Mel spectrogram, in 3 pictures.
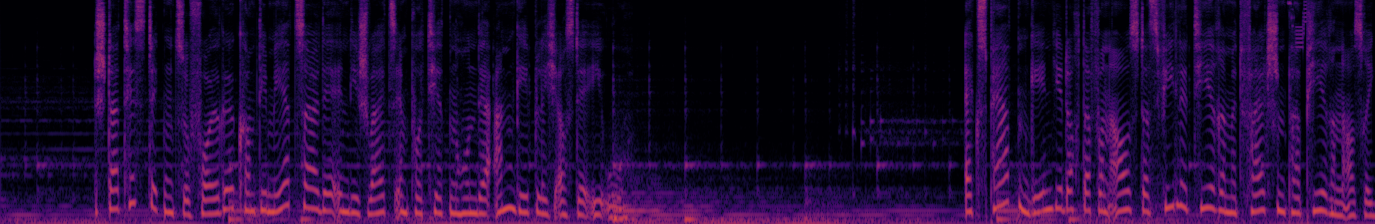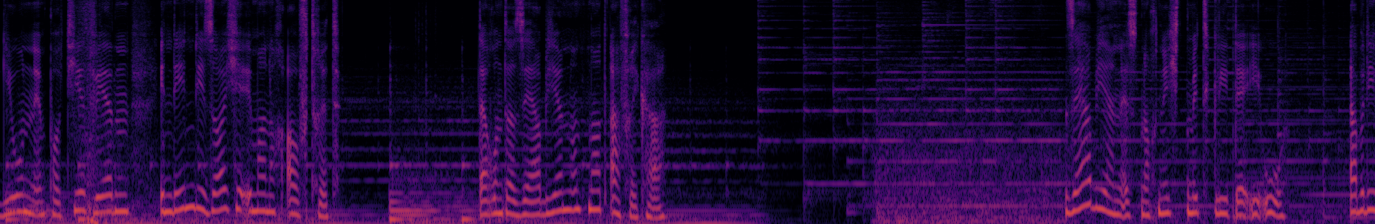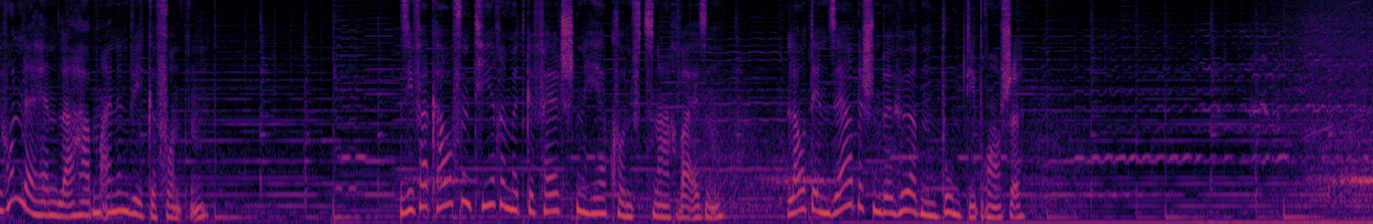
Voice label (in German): Welpen Doku Kommentar; Wolfien; LOFT VOICES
